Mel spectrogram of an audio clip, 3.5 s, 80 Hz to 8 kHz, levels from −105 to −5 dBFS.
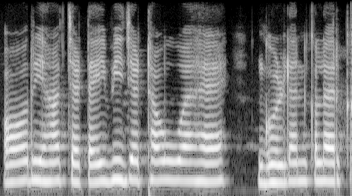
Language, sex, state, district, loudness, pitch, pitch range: Hindi, female, Chhattisgarh, Raipur, -13 LUFS, 240 Hz, 235-245 Hz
